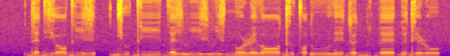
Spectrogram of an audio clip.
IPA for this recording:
dɛdzʲɔːd̪iz | dʲu d̪iː d̪ɛzviːzviz n̪oɭɛðɔː dɯd̪ɔɗuːðɪːd œdbibɛː ɠɘdɪːɭo

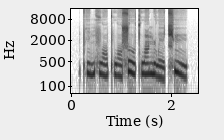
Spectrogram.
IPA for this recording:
pʰi˨˦ŋfwɔ˨˦ pʰwɔ˨˩so˥˨ʊ̯ t̪ʰwɑ˦ŋɻwe˨˩ɪ̯ t͡ɕʰy˥˨

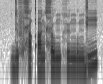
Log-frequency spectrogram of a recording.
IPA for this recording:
dʉfħɜqʼaŋ ħuŋ hʉŋuŋɡi

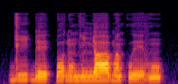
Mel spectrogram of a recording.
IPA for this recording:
ɡiː˦ɡ͡beː˨ k͡po˦ɗũ˧ɡĩ˧ ɲaː˦bã˦ kʷeː˨vũ˦˨

